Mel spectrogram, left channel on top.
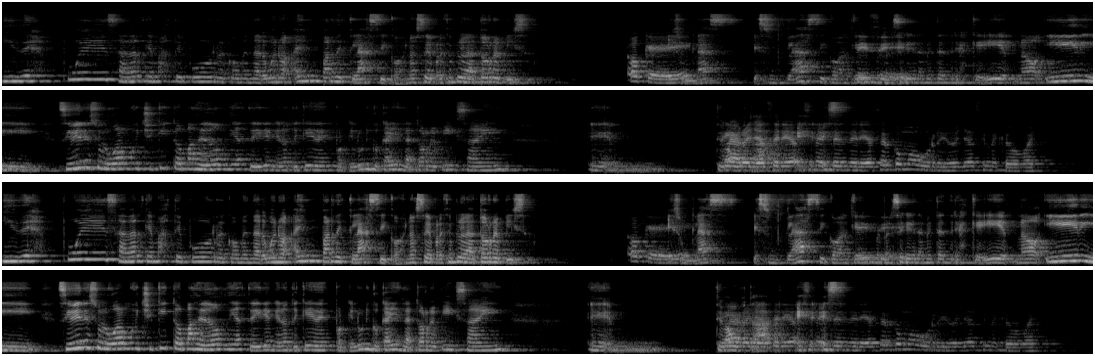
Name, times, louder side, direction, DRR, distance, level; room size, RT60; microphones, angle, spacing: voice 1, 0.0-5.2 6.7-7.1 7.5-16.2 16.8-17.6 18.1-18.6 18.9-19.2, right 5 dB, 40° right, 0.4 m, -33 dB
voice 2, 6.2-7.1 8.5-9.1 18.1-21.2, left 3 dB, 25° left, 0.4 m, -37 dB
10.5 x 4.3 x 4.0 m
head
